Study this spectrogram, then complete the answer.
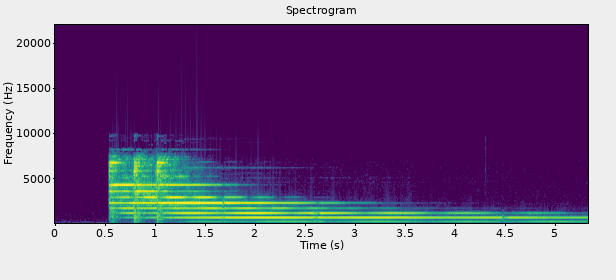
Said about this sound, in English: DPP, do me that Flavor Flav and ring the bell.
